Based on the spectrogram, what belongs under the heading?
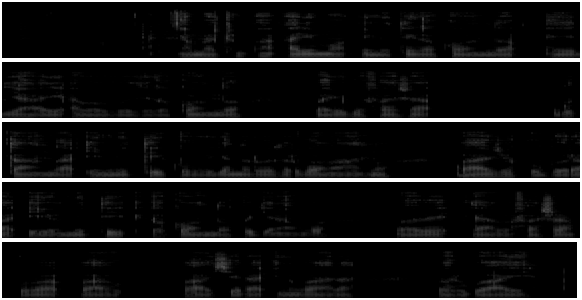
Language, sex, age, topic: Kinyarwanda, male, 18-24, health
